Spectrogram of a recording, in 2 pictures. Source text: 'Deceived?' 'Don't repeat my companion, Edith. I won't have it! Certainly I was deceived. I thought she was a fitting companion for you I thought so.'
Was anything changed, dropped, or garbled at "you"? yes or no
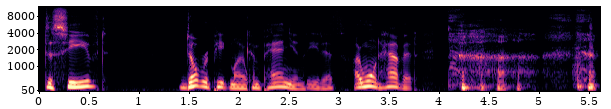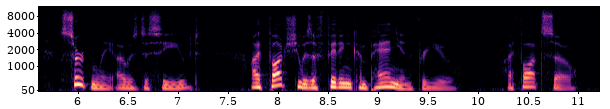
no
